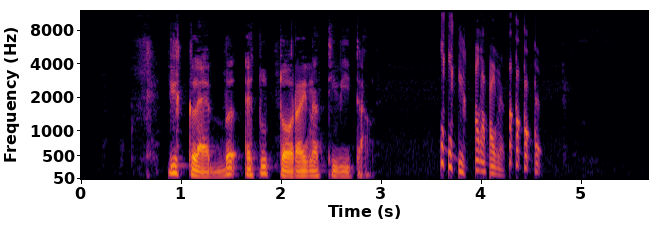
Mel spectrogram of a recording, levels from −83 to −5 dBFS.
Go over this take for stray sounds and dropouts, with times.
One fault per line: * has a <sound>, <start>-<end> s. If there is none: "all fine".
* has a chirp, 3.6-4.7 s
